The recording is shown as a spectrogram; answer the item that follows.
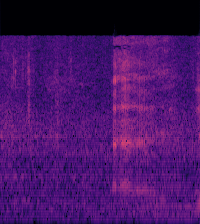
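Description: Steady low hum and hiss of an old outdoor recording, with a faint rush of noise coming in a little past halfway.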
